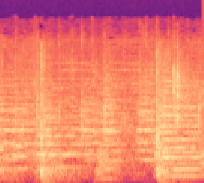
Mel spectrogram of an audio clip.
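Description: Marching brass band of trombones, euphoniums and cornets playing a tune, sustained chords over a steady beat.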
